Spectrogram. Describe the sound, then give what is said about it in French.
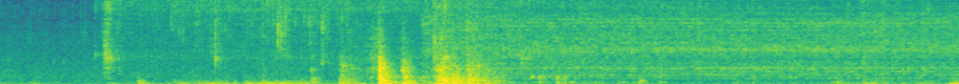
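Water runs from a tap into a small sink while paintbrushes are rinsed. A faint, steady hiss carries a few splashy bursts in the middle. “À côté, j'ai mon petit évier, ça permet de nettoyer mes pinceaux.”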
